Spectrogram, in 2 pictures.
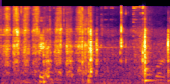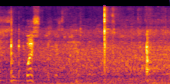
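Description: A hand saw rasps through a plastic pipe.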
